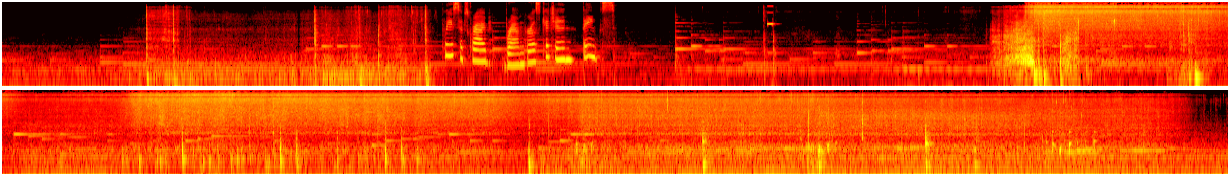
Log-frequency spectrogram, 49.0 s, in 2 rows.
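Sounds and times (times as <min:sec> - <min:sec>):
onions sizzling in hot oil: 0:20.5 - 0:48.2.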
